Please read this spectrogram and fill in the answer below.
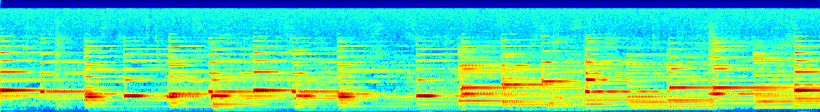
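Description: Solo keyboard music: a slow, chordal prelude-style piece, with notes and chords struck about once or twice a second, each fading after it sounds.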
